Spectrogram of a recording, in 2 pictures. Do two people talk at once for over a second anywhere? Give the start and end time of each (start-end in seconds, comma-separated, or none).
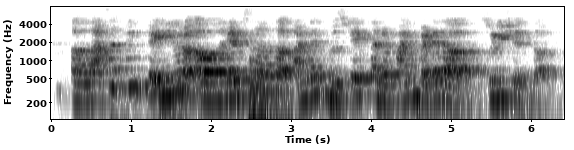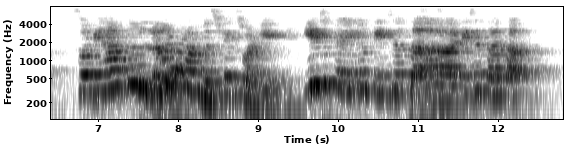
none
